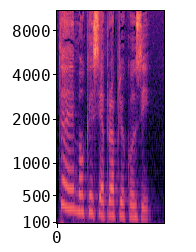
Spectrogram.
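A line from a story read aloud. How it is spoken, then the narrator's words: Sighing reply. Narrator (Italian): rispose la signora Nickleby con un sospiro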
